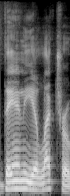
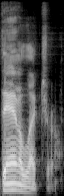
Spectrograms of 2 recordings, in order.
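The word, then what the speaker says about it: Danelectro: And uh I said, "What's with this Danny Electro guitar?" He's like, "It's pronounced Dan Electro."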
